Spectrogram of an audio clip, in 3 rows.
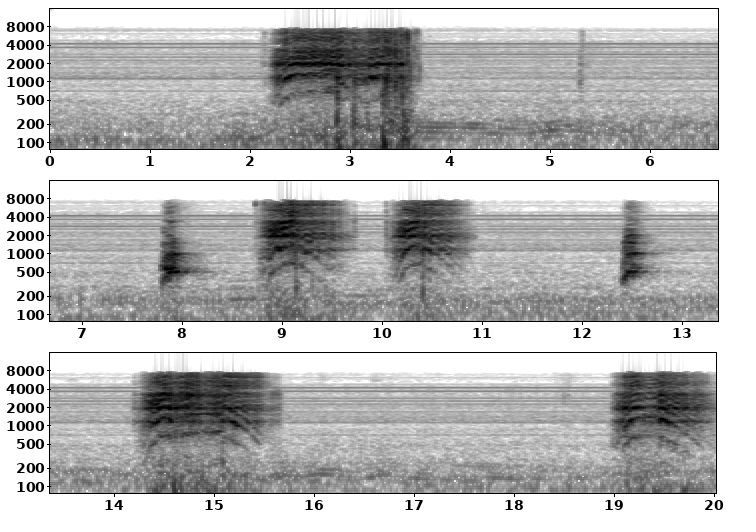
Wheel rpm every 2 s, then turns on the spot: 0, 90, 0, 0, 40, 10, 0, 40, 0, 30.
none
